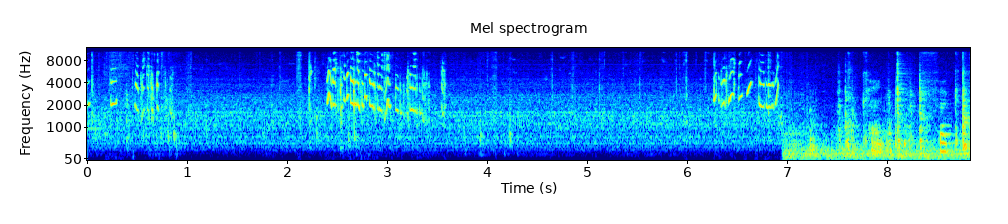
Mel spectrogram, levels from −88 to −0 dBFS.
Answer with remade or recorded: recorded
